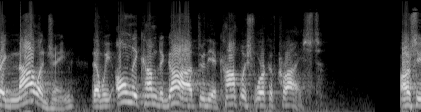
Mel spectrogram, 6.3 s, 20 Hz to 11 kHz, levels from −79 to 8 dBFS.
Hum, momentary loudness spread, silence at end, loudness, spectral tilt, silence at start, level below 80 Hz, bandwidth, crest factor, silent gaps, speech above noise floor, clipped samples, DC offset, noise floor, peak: none; 13 LU; 0 s; -11 LUFS; -6 dB/octave; 0 s; -50 dBFS; 8.8 kHz; 12 dB; 5.87-5.98 s; 53 dB; 0.3%; under 0.1%; -64 dBFS; 0 dBFS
